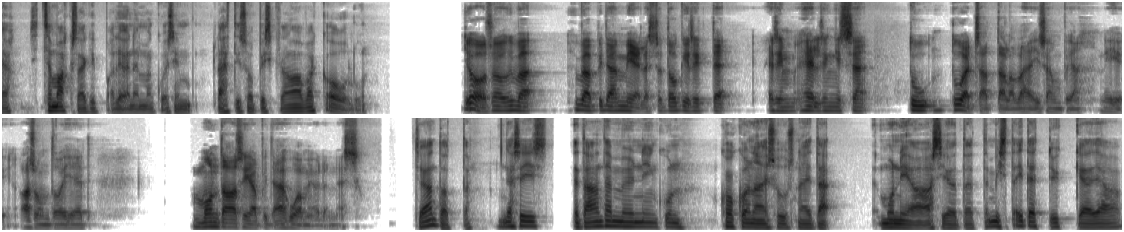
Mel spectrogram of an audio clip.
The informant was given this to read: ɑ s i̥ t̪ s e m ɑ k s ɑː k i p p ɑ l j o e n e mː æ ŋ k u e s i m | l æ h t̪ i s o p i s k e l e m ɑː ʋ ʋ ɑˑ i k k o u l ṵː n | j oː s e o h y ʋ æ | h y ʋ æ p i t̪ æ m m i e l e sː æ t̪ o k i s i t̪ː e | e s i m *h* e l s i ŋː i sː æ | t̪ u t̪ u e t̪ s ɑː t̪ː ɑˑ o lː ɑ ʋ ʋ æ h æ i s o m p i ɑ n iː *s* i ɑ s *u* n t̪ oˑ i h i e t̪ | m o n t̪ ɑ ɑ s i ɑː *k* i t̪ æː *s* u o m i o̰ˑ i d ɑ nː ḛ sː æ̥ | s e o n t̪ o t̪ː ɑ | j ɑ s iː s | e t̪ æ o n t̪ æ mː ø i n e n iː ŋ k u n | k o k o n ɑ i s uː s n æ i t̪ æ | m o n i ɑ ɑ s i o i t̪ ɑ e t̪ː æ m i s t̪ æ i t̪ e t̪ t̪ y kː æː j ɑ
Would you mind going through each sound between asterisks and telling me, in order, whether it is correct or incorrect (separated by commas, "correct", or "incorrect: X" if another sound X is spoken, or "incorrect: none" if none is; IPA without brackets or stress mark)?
correct, incorrect: h, correct, incorrect: p, incorrect: h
